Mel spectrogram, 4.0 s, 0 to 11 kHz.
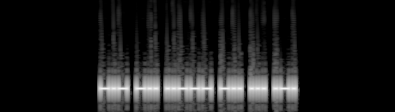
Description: Morse code, heard as a keyed tone, about 40 wpm, 700 Hz. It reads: KD2DSR
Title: USA Call Signs - 6x Character Spacing - 40wpm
